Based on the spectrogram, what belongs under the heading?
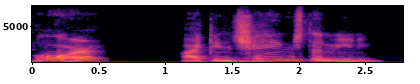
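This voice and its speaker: A man's voice: high voice, sing-song, slow pace, fairly bright tone, dull audio. A man telling his story with earnest motivational emphasis. He asks rhetorical questions and repeats key phrases. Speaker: guest speaker.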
